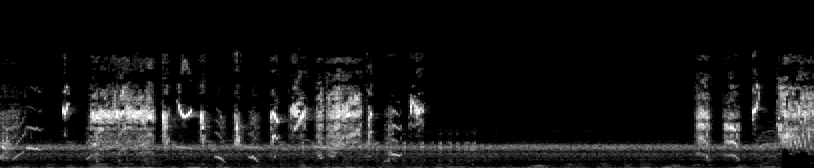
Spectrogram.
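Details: In the wild, a violaceous euphonia gives bursts of high twittering and downslurred notes over a steady, continuous mid-pitched drone.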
